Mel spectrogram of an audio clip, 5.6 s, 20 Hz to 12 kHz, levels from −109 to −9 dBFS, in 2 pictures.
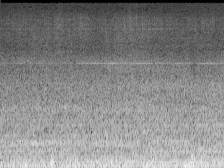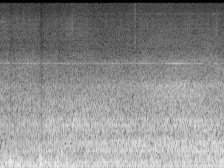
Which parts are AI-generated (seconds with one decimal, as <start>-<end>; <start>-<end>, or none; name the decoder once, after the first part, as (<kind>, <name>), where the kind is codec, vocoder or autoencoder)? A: none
